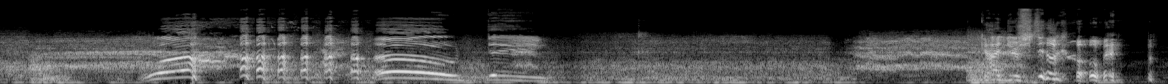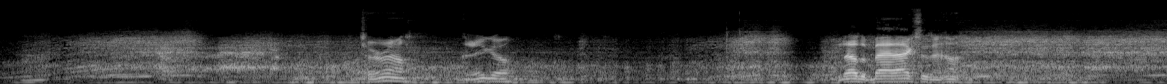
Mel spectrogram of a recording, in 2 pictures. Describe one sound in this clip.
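A racing car engine revs and roars through a television speaker.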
